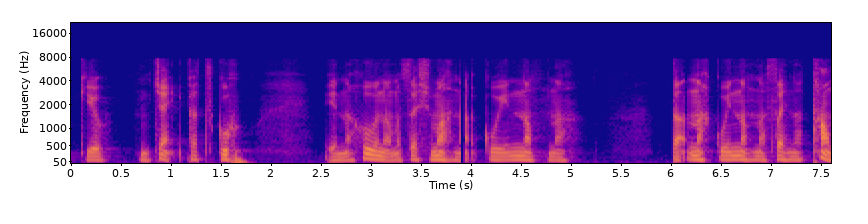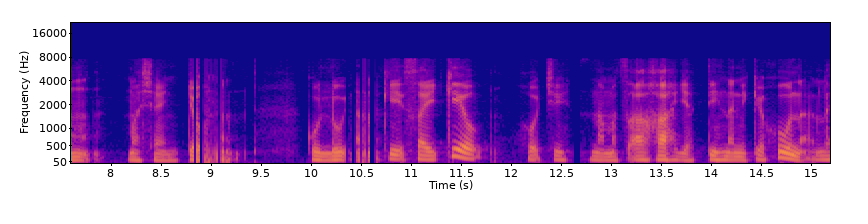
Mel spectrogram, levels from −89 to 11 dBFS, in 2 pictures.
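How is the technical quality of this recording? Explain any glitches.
The recording has four dropouts. Packet loss on an ADPCM call occurs at 3.90–3.97 s (40 ms missing), 8.82–9.17 s (180 ms scattered across 320 ms), 10.34–10.68 s (190 ms across 300 ms) and 12.61–12.80 s (70 ms). Lost packets leave hard-edged silent gaps, and the decoder's adaptive predictor and step size drift from the sender's, so the speech returns slightly distorted until it resynchronises within tens of milliseconds. The two longer bursts sound choppy, consistent with around twenty packets lost in each, against the clear G.722 wideband sound.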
